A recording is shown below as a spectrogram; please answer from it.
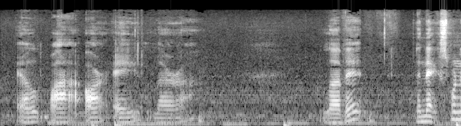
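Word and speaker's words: Lyra: one is the pink one and it is Lara Lara ly RA Lara loved it the next one is the reddish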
